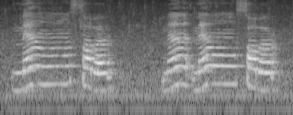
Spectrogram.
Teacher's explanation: The noon here is pronounced with ikhfa, and the ghunna is pronounced with tafkhim because it's followed by letter sad, and sad is one of those isti'la letter of tafkhim letters.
